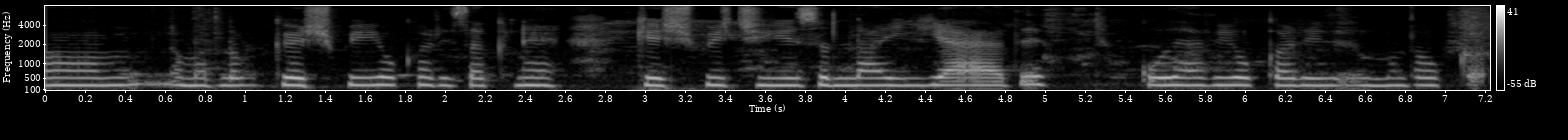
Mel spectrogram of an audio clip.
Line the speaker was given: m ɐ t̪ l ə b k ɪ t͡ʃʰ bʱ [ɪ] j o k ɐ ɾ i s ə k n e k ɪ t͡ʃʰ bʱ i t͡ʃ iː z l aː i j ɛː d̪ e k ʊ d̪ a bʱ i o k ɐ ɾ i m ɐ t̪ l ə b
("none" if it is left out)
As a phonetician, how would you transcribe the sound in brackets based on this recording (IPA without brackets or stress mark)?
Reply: i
